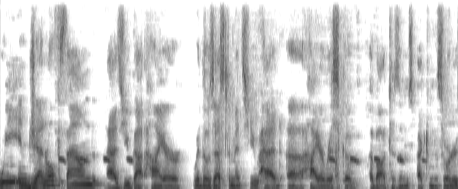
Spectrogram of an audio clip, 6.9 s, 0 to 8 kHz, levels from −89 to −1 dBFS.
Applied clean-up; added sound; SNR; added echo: classical method log-MMSE.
